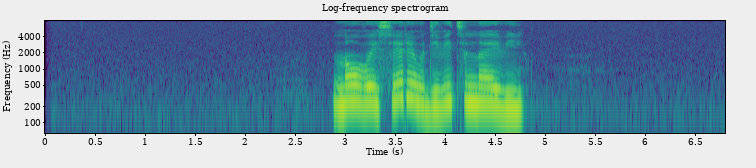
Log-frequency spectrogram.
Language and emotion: Russian, neutral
